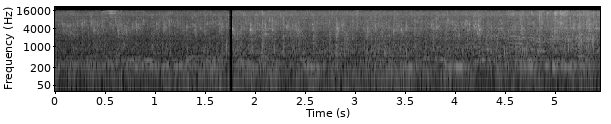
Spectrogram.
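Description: Cornflour-and-maida-coated chicken pieces deep-frying in hot oil in a kadai: a steady, dense crackling sizzle.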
